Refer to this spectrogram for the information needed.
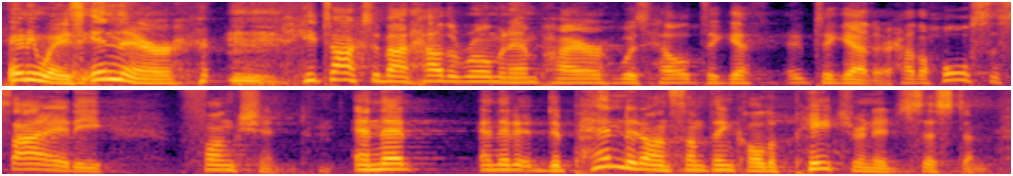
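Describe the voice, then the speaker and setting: A pastor giving a teaching sermon at a pulpit microphone in a church, explaining in a plain, conversational way with small fillers. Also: male voice, a little high, lively intonation, brisk. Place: church sanctuary.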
